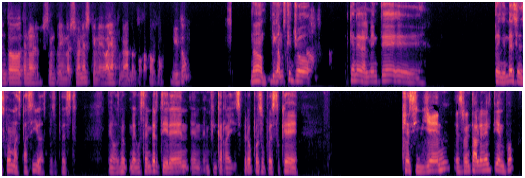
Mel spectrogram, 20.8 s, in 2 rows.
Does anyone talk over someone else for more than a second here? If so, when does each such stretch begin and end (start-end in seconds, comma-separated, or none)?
none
